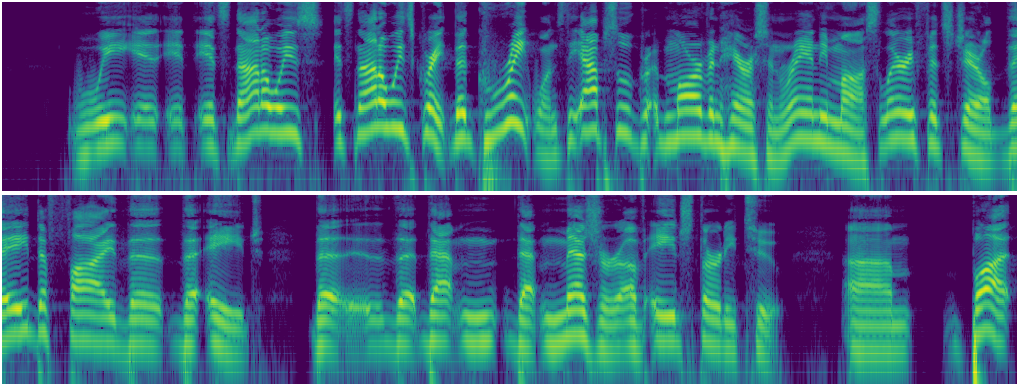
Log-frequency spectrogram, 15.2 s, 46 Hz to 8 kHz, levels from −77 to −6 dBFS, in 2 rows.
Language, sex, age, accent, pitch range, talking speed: English, male, 30-49, American, 140-195 Hz, 140 wpm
